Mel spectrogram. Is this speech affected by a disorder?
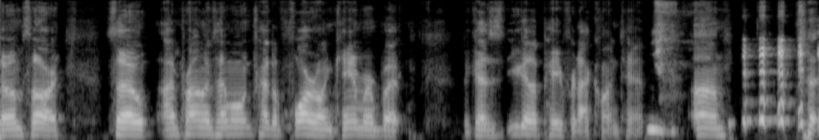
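Yes: cerebral palsy; from birth.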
